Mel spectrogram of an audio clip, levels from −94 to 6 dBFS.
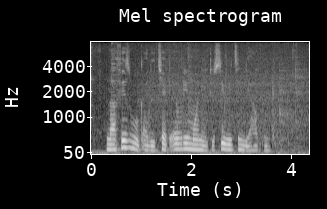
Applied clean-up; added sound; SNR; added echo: none; Frying (food); 18 dB; none.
